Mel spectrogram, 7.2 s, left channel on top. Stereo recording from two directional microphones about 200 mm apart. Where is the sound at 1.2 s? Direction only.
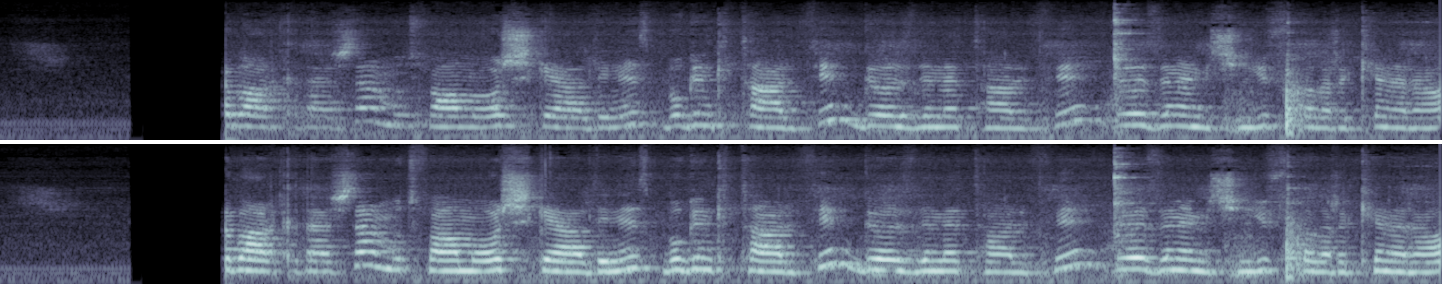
45° right (ahead or behind).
